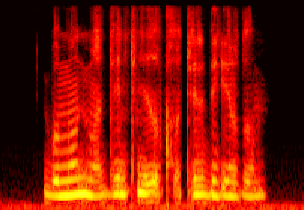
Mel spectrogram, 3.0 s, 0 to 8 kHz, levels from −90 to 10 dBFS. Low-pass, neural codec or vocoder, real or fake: 7.2 kHz; autoencoder, 22.05 kHz, a latent of 192 numbers a frame, VITS, trained on many speakers; fake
